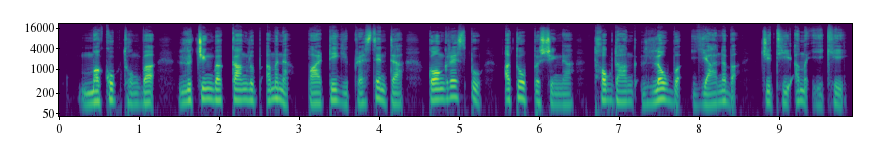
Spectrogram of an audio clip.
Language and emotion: Manipuri, neutral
